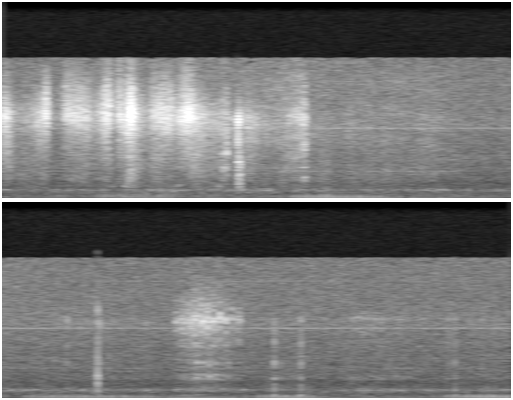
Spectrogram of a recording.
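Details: Pet cat Penny purring strongly indoors in Texas on a cold winter day as the scruff of her neck is shaken; low throbbing purr in breathing cycles, with brief rustling and handling noises early on.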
